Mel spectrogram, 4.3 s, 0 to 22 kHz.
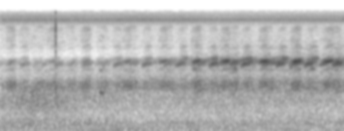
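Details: Many frogs calling together at night in a Nagoya rice paddy, Japan, moon reflected on the water, 13 May 2016; rapid overlapping croaks pulse continuously, with a brief click near the start.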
